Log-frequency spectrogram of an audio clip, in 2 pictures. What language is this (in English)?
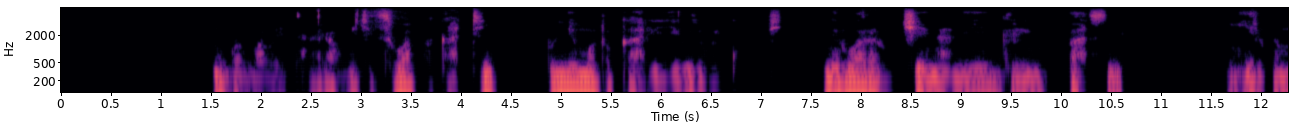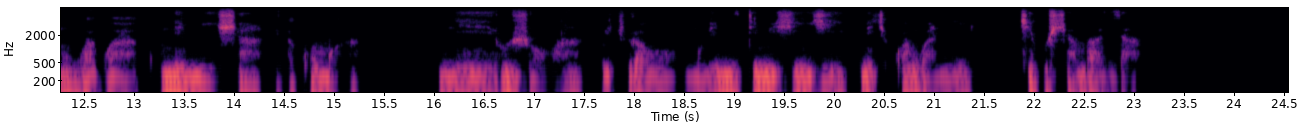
Shona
